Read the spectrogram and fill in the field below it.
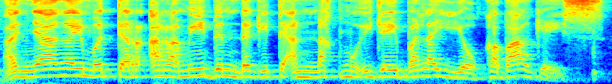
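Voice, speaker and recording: A woman acts out a nosy neighbour in a radio drama. The voice is lowish, with a gossipy, disapproving, scolding delivery. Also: moderate pace, faint music behind, close to an everyday voice.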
